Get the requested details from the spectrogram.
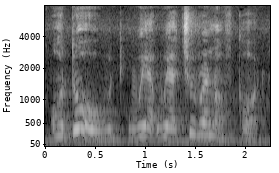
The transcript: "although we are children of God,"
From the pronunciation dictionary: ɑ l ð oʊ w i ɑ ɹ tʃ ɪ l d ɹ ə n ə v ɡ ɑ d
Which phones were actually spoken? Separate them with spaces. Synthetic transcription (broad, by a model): ɑ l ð oʊ w i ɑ w tʃ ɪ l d ɹ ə n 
